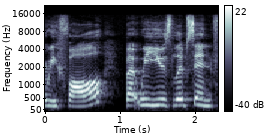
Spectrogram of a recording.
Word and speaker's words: Libsyn: We use Liz, how do you say it? Libsyn? Yeah, Libsyn. – Oh, Libsyn.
